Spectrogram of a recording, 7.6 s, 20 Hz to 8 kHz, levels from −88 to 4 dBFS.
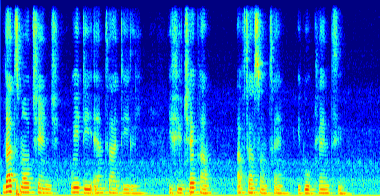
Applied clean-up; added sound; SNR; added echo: none; Bus; 11 dB; reverberation time 0.3 s.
